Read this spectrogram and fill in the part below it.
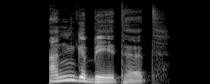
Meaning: past participle of anbeten
- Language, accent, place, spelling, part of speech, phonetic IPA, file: German, Germany, Berlin, angebetet, verb, [ˈanɡəˌbeːtət], De-angebetet.ogg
